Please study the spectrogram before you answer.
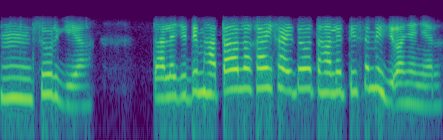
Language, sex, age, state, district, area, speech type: Santali, female, 18-30, West Bengal, Birbhum, rural, conversation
